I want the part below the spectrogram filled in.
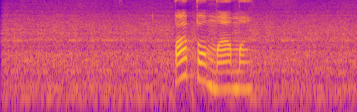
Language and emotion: Russian, neutral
